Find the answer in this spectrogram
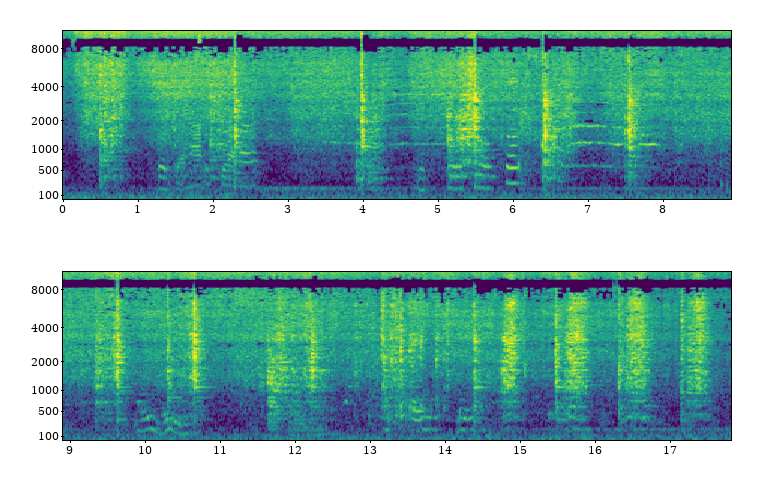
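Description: Food frying on a hot hibachi griddle with a steady sizzle, while a cooking utensil stirs and scrapes it, giving sharp taps and knocks on the cooking surface every second or so.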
